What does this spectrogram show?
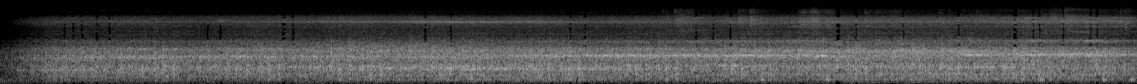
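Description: A train running on the tracks: steady rail noise with a high whine held over it, starting and stopping abruptly.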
